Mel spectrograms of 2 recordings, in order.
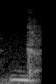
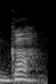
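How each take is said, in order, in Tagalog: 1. Ang katinig ay binibigkas nang mag-isa, walang patinig. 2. Ang katinig ay sinusundan ng patinig na 'a'.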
